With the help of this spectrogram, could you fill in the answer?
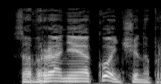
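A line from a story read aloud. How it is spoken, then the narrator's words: Growled into microphone. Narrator (Russian): прорычал Рэй прямо в микрофон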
